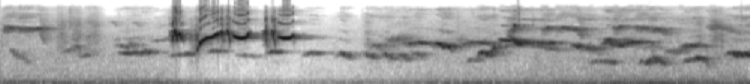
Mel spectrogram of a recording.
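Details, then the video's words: Orange-headed thrush, a kept songbird in Bali, singing a varied run of short whistled and chirping phrases, some loud rising notes near the start, followed by softer mixed twitters over a steady low hum. "Suara ANIS MERAH"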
